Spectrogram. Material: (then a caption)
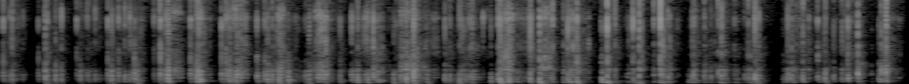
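Card. Long pointed acrylic nails rapidly scratch and tap across a flat, thin, solid red glitter-covered card or board lying on a counter. The result is a steady stream of dry, gritty scrapes and quick clicks that stop short with almost no ring, mostly in the low-mid range with a faint bright sparkle.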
